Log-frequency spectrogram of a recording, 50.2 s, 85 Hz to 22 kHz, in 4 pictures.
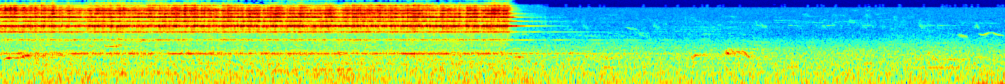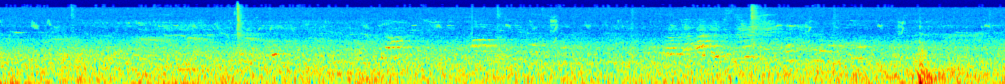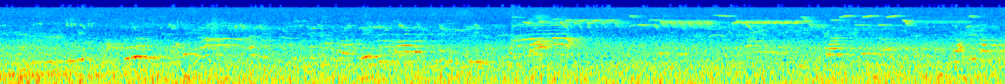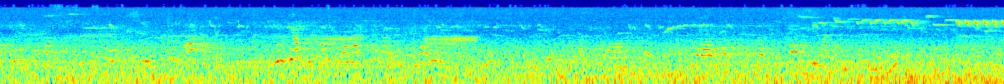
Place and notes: Court-St.-Étienne, Belgique - Collège Saint-Etienne schoolyard
Recording of the Collège Saint-Etienne schoolyard on a sunny morning. Initially there's near nothing, just some brief and tenuous rumors. Then, the ringtone is vibrating, the first child arrives in the courtyard. A diffuse sound is gradually increasing, a long time until the last voice.
Court-St.-Étienne, Belgium, 23 May 2017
